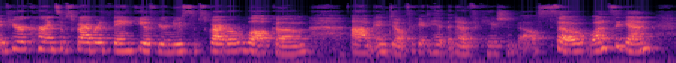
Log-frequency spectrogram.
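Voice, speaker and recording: A woman talks at a very fast pace with ordinary pitch variation. The room echo is audible. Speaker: home decor vlogger. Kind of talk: casual vlog chat. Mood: cheerful, cozy. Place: home room. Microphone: camera far.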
